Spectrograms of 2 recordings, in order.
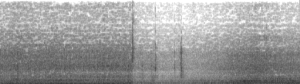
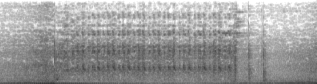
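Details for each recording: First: Yamaha Nmax scooter after repair of a wiring fault that caused crank-no-start: engine note dips, then settles into a steady, even idle that builds back smoothly with no stumbling; normal idle. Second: Yamaha NMAX no-start: the electric starter whirs in several bursts and the engine spins freely but never fires. Fuses, spark plug, coil and ECU tested fine; the fault was in the wiring.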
